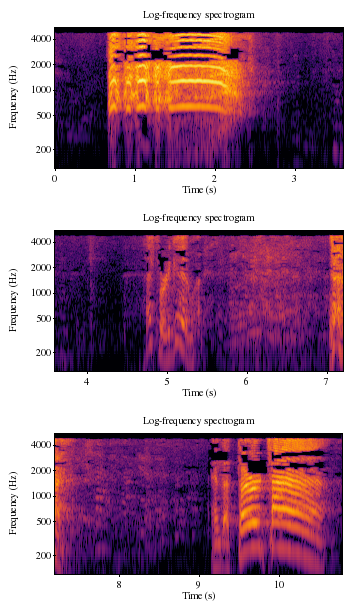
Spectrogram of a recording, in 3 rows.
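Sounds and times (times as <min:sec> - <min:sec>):
rooster crowing: 0:00.7 - 0:02.6
speech: 0:05.0 - 0:05.6, 0:07.0 - 0:07.4, 0:09.2 - 0:10.7
laughter: 0:05.5 - 0:09.1.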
